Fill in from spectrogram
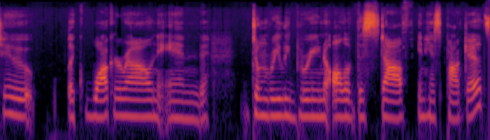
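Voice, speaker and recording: A woman with a Russian accent and a fairly low pitch speaks at a moderate pace, the sound dry and close with no echo. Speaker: podcaster. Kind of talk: casual chat. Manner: halting.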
